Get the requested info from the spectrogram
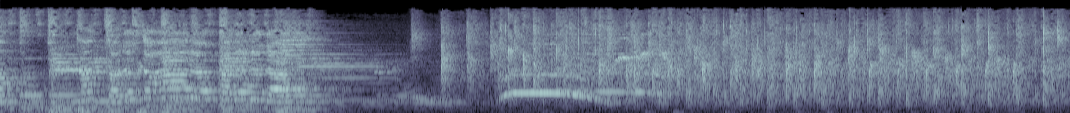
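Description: A small live band of electric guitar, bass guitar, keyboard and drums, with singing, plays its last bars; the music ends about three seconds in. The audience then applauds, with one drawn-out cheer rising over the clapping.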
